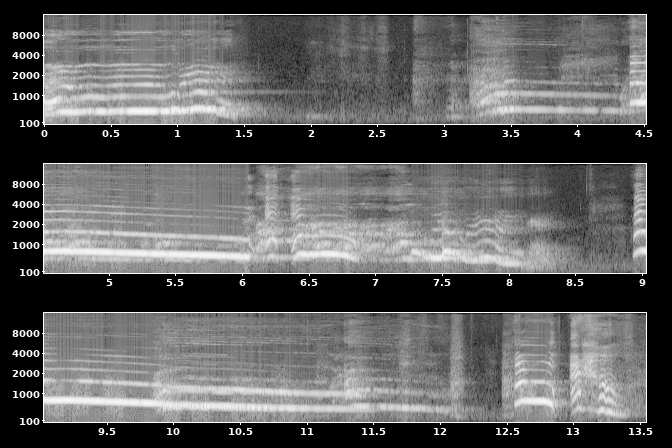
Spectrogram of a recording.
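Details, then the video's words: Young puppies practising howling, giving a string of drawn-out, downward-sliding howls, some overlapping and quavering, broken by short pauses of near silence. "Cutest Puppies Learning to Howl"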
